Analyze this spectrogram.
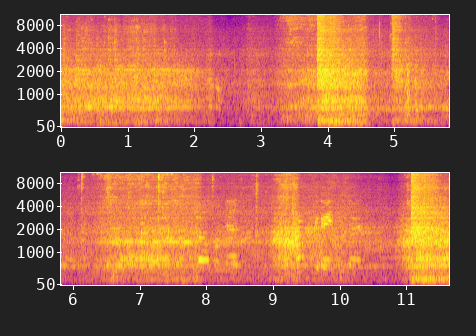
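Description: Gunfire and explosions from a video game play through a television's speakers.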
